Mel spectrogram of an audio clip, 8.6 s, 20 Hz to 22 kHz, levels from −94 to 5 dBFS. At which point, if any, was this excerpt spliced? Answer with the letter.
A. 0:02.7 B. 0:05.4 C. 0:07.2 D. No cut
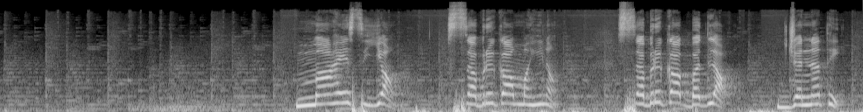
D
